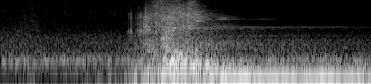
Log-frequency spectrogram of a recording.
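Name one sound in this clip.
A sword blade scrapes and rings with a metallic sound.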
